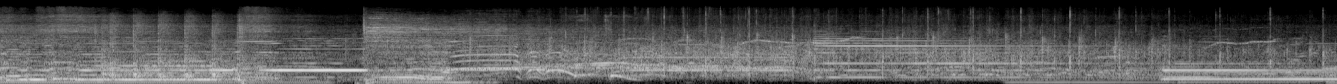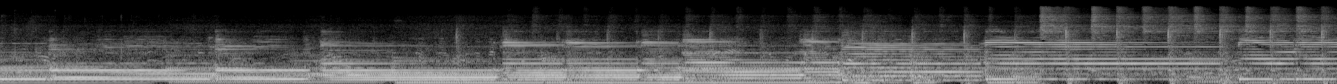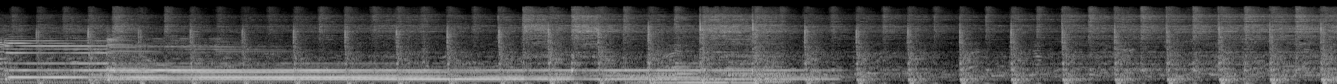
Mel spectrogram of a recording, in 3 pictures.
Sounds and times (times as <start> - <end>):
Music: 0.0 - 5.1, 7.5 - 40.1.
